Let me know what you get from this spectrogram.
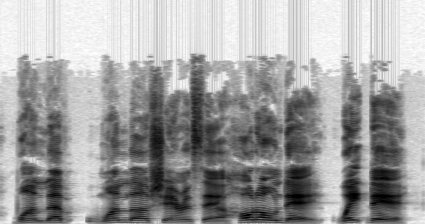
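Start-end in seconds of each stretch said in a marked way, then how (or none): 2.3-4.0 put-on Louisiana accent. Reading a commenter's message aloud on stream, in a louisiana accent. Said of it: "that sound very Louisiana right there".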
